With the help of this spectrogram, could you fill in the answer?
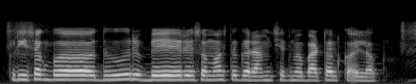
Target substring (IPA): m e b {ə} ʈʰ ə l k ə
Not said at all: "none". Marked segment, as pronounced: a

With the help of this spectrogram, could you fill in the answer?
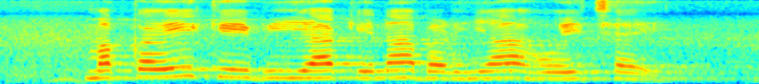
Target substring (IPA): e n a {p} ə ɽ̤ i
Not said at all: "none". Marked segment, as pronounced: b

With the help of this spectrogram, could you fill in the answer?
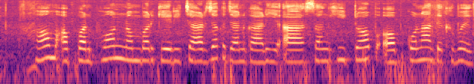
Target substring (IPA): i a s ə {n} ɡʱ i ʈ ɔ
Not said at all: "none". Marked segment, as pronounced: ŋ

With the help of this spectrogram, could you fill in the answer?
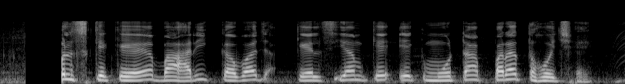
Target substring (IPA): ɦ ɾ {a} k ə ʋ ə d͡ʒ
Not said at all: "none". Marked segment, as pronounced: i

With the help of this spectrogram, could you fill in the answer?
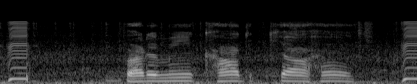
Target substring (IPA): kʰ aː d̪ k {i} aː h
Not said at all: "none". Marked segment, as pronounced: j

